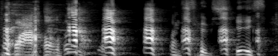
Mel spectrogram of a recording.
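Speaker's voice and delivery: real laughter through loud high words; laughing disbelief. Real, not acted. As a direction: laugh while exclaiming. Laughing at the dark medical joke.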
